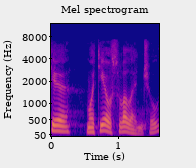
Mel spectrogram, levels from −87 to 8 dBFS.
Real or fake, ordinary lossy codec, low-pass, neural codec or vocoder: fake; MP3, 48 kbps; 7.2 kHz; codec, 16 kHz, 8 kbps, FunCodec, trained on Chinese and English, 25 frames a second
